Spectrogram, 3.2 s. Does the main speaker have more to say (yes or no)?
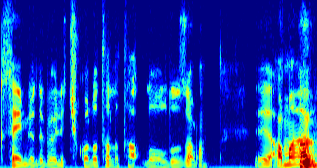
yes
